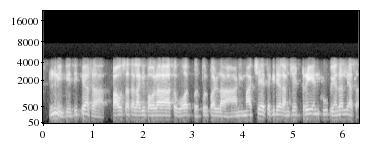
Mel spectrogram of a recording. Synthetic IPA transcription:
ninĩbed͡zikkãasapawsat̪alaɡiːpaʋlaːt̪ɔ̃ʋɔt̪̚bʱəɾpuːɾpəɽlaːɽ̃imad͡ʑ̚t͡ɕet̪akit̪alamt͡ɕeʈɾenkʰuːpẽd͡zalːẽasa

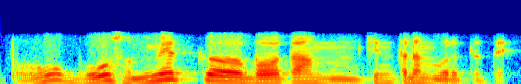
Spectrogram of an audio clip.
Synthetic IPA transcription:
bʱɐubʱɐusɐmjekbʱɐʋt̪aːmt͡ʃɪnt̪ɐnɐmʋɐɾt̪ət̪eː

